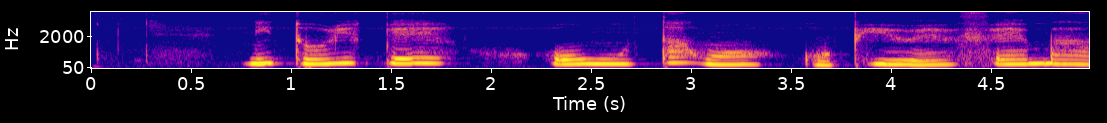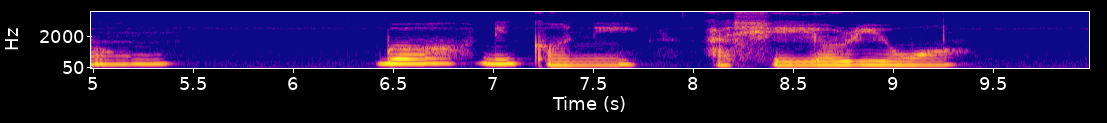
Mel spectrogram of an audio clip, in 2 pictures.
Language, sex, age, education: Yoruba, female, 15-29, tertiary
